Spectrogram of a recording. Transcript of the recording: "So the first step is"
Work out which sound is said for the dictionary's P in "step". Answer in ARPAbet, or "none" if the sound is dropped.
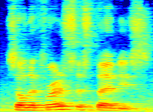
none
